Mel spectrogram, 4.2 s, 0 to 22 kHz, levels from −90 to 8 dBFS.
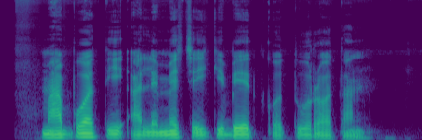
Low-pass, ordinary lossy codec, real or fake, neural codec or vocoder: none; none; real; none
